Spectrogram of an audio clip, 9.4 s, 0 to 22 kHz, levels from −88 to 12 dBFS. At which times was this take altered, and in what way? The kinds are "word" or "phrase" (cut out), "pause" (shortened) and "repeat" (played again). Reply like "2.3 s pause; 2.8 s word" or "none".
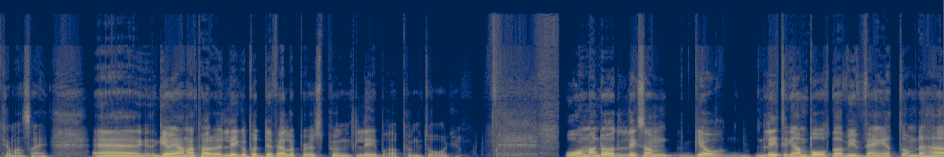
2.0 s word; 5.6 s pause; 8.3 s word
